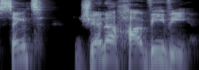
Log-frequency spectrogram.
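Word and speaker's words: Ste. Genevieve: Max, it's pronounced Saint Genevieve.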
